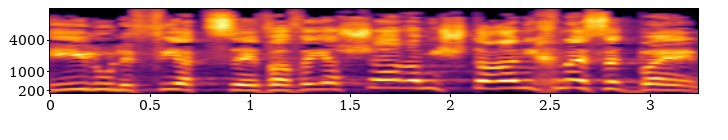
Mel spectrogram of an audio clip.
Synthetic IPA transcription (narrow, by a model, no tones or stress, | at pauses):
eilule̞fihat͡se̞vave̞jaʃaʁhamiʃt̪aʁaniχne̞se̞t̪̚bahem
